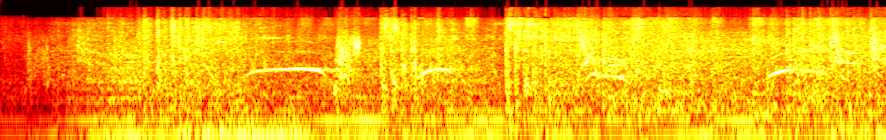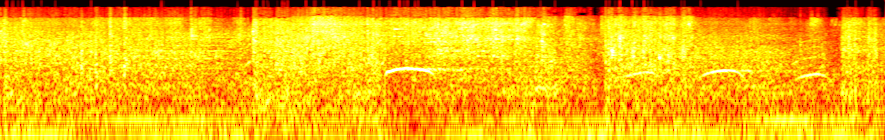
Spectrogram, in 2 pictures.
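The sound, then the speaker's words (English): Gunfire from a film fight scene in a shirt factory, heard as repeated booming, crashing bursts within a loud, dense, continuous din. “Eve screams as Chev and the big guy shoot.”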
